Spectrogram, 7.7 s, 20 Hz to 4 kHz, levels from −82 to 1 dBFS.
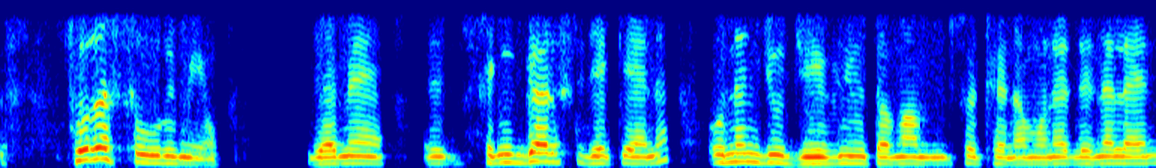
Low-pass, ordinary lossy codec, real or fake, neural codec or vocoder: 3.6 kHz; none; real; none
